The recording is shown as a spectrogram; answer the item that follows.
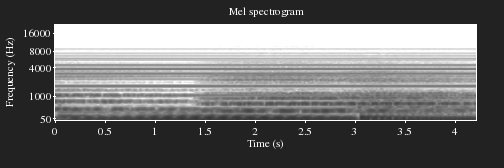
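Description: Background music in a gap between vocals: sustained keyboard chords over a low bass note, the chord changing about a second and a half in and the bass shifting near the end.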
